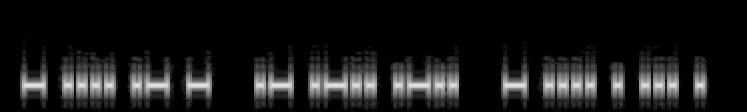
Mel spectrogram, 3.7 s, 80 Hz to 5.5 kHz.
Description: Morse code, heard as a keyed tone, about 34 wpm, 700 Hz. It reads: THAT ALL THESE
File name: Pinocchio / Pinocchio ch7 35 35 ik1hge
